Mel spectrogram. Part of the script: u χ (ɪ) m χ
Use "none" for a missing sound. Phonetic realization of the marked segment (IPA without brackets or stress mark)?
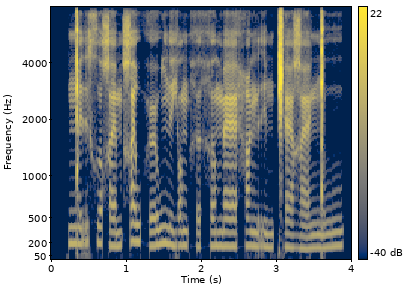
ɛ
